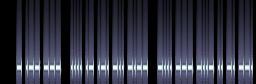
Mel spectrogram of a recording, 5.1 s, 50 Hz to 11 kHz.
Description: Morse code, heard as a keyed tone, about 37 wpm, 700 Hz. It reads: TWO HARDY BOXING
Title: Pangram Challenge v2 - 40wpm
